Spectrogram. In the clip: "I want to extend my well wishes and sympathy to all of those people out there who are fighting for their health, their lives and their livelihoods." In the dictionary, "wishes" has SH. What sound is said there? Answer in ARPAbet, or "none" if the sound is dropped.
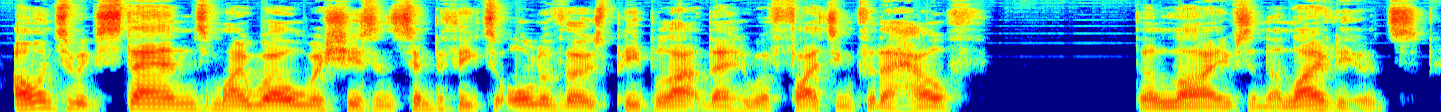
SH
